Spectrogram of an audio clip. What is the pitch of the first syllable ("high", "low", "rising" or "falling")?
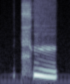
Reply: falling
